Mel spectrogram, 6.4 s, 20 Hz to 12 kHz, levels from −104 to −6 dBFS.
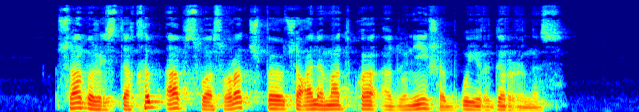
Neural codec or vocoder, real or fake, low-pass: vocoder, 22.05 kHz, 80 mel bands, Vocos; fake; 9.9 kHz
